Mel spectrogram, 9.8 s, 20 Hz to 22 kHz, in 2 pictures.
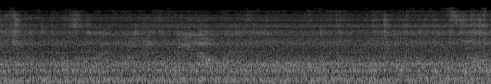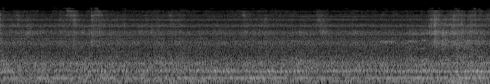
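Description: MAN NG 313 articulated bus heard from inside, its diesel engine and ZF gearbox droning steadily as it drives, growing a little louder near the end.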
